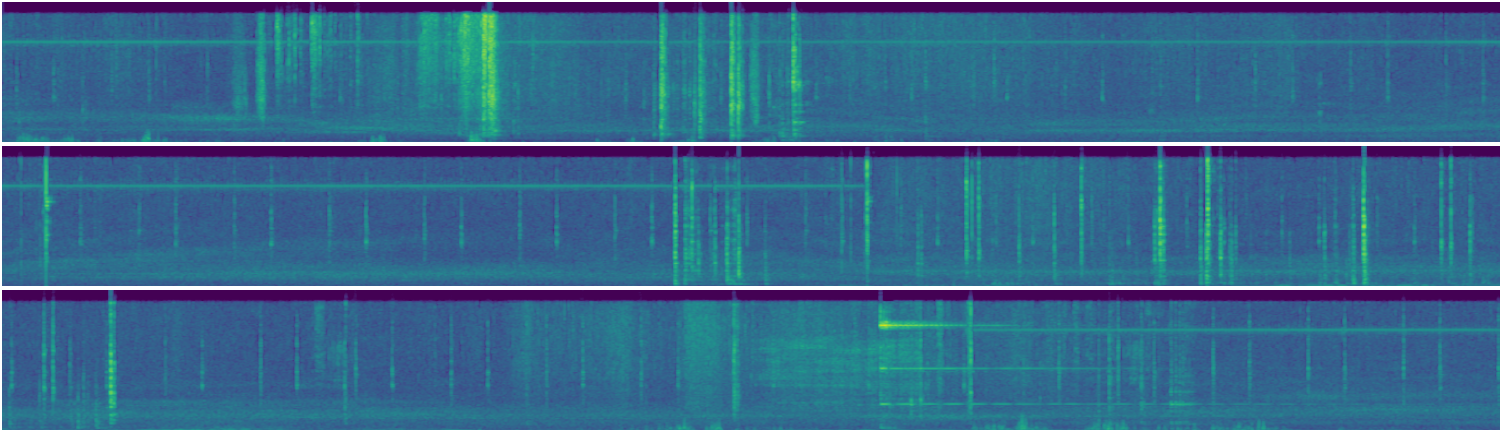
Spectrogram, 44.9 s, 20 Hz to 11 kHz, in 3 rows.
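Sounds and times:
wall clock ticking: 5.9s - 36.8s, 38.4s - 44.9s.

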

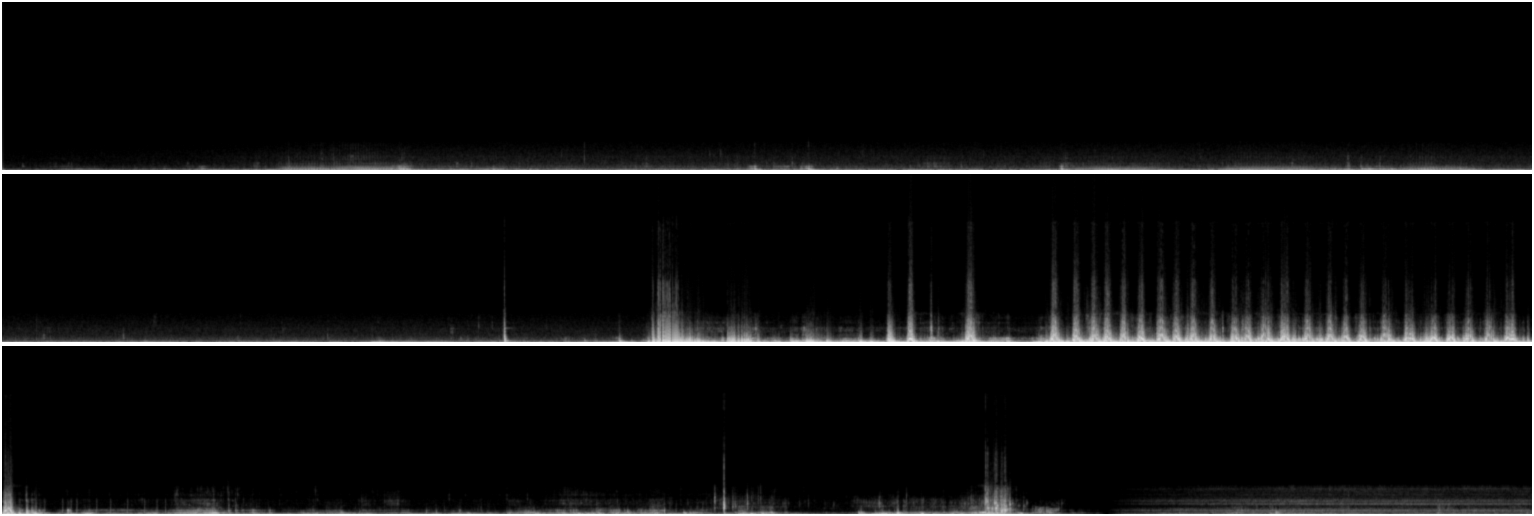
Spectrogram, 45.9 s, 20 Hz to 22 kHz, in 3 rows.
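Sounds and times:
underwater water rumble: 0.0s - 45.9s.

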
